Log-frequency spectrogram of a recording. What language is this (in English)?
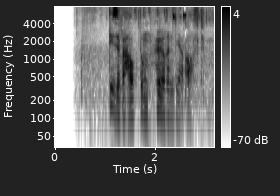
German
